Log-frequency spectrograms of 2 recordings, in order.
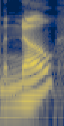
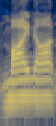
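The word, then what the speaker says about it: Minott: I was calling him Minot. I was making him from France, and then the chat told me it's why not Minot, and that's why we've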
